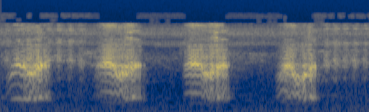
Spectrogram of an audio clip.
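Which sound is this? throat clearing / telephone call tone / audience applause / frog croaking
frog croaking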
